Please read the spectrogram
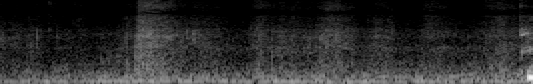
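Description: Low steady outdoor rumble with faint rustling of dry fallen leaves underfoot.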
